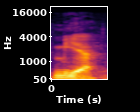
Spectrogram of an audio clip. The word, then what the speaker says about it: minä: Like there's also if there's the word me in Finnish, which is minä, which you can take the n in the, so it's not minä, it's mia.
